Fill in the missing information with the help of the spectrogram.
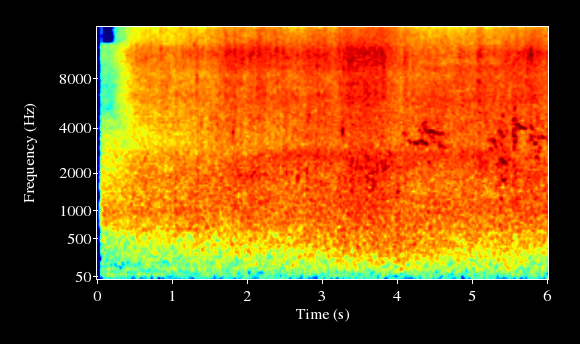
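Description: Steady rushing noise, like wind or distant surf, slowly growing louder, with a few faint high chirps around the middle.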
